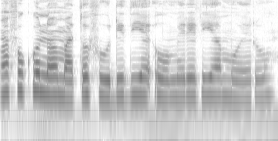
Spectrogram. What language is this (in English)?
Kikuyu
